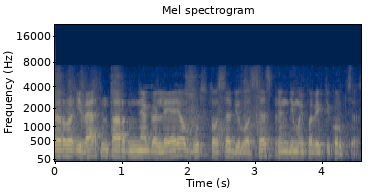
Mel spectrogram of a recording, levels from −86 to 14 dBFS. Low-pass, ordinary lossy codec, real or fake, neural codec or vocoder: 7.2 kHz; AAC, 32 kbps; real; none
